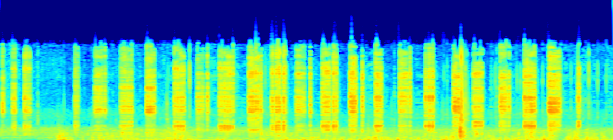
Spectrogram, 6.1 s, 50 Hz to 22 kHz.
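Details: Cannondale Rush 29 bike being ridden: quick, regular squeak repeating several times a second over heavy wind rumble; rhythmic squeak while riding, cause unknown.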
